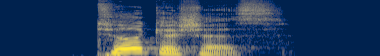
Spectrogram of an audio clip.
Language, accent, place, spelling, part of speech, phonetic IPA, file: German, Germany, Berlin, türkisches, adjective, [ˈtʏʁkɪʃəs], De-türkisches.ogg
- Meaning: strong/mixed nominative/accusative neuter singular of türkisch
